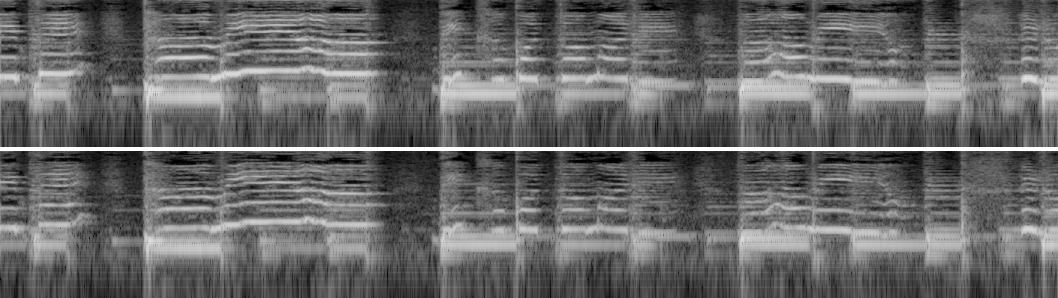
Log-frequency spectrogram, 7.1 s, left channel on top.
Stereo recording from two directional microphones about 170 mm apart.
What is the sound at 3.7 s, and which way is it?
Music, 5° right (ahead or behind).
